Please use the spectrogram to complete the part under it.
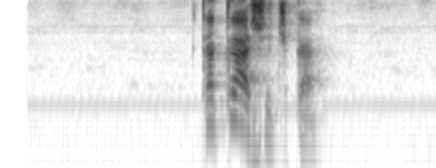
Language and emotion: Russian, angry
